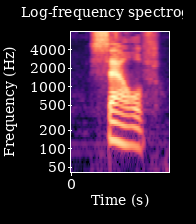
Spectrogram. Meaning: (noun) 1. An ointment, cream, or balm with soothing, healing, or calming effects 2. Any remedy or action that soothes or heals; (verb) To calm or assuage
- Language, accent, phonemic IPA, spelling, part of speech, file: English, US, /sæ(l)v/, salve, noun / verb / interjection, En-us-salve.ogg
